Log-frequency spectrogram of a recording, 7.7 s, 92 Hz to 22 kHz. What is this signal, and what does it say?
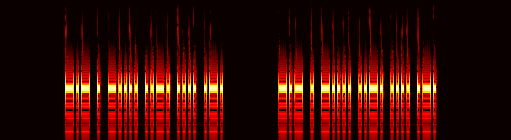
Morse code, heard as a keyed tone, about 32 wpm, 700 Hz. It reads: KE6FHR KE6FHR
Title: USA Call Signs - 6 Characters - Repeated 2x - 30wpm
